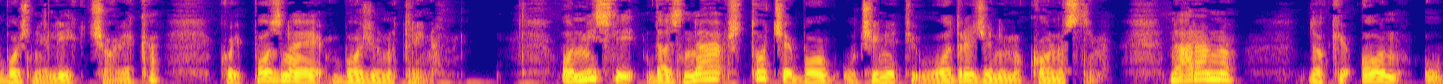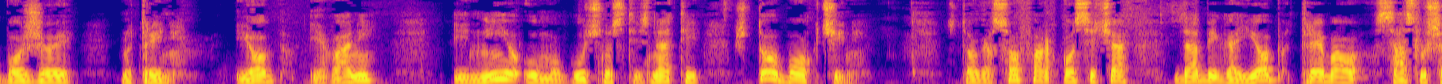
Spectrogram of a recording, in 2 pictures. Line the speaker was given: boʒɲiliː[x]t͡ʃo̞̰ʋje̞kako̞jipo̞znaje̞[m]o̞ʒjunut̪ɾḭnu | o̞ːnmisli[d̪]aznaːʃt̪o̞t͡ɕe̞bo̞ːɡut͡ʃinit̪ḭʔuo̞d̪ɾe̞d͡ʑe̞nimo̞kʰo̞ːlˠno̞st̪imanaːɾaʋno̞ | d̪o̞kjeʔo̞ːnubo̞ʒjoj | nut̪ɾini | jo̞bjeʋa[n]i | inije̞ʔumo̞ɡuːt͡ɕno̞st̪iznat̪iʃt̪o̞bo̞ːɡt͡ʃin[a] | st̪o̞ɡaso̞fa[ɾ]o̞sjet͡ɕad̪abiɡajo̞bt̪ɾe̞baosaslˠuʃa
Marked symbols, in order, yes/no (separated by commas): no, no, yes, yes, no, yes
